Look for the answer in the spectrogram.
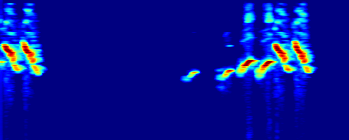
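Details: Uncaged double-collared seedeater singing: a brief burst of high, sliding chirps, a pause, then a faint lead-in note and a quick rising string of warbled, zigzagging notes. No other sounds.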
